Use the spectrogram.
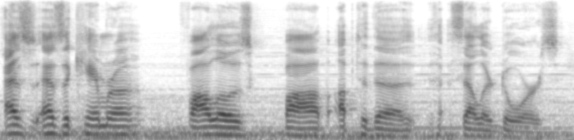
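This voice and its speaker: A man's voice: medium pitch, a little slow, over music. A man running a tabletop roleplaying game as game master, narrating scenes descriptively and conversationally.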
